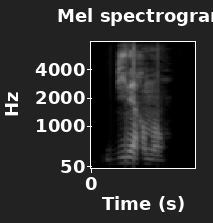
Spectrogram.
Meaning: binarily
- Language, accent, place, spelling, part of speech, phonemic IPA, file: French, France, Lyon, binairement, adverb, /bi.nɛʁ.mɑ̃/, LL-Q150 (fra)-binairement.wav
